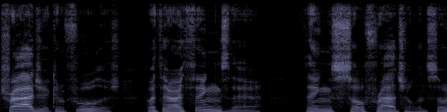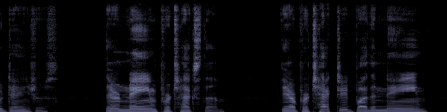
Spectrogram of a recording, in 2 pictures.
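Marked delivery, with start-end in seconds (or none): none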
